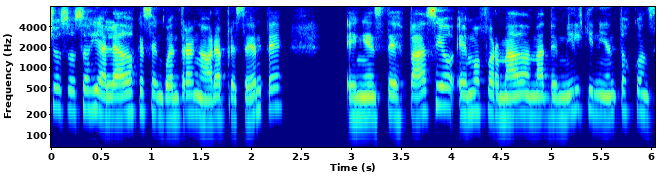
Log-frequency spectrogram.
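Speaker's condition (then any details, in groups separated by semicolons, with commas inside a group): No condition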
